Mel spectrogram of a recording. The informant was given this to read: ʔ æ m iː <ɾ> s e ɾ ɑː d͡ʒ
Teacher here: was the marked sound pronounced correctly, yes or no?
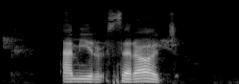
yes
